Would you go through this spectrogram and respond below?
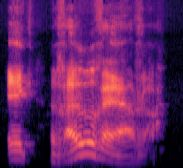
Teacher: they pronounce the R just like we do in Denmark, back at the throat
